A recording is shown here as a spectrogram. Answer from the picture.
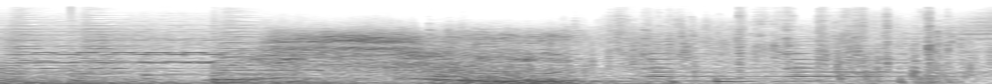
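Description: Dramatic cartoon score with a cartoon predator dinosaur's cry, which rises about a second in and then falls in pitch.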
